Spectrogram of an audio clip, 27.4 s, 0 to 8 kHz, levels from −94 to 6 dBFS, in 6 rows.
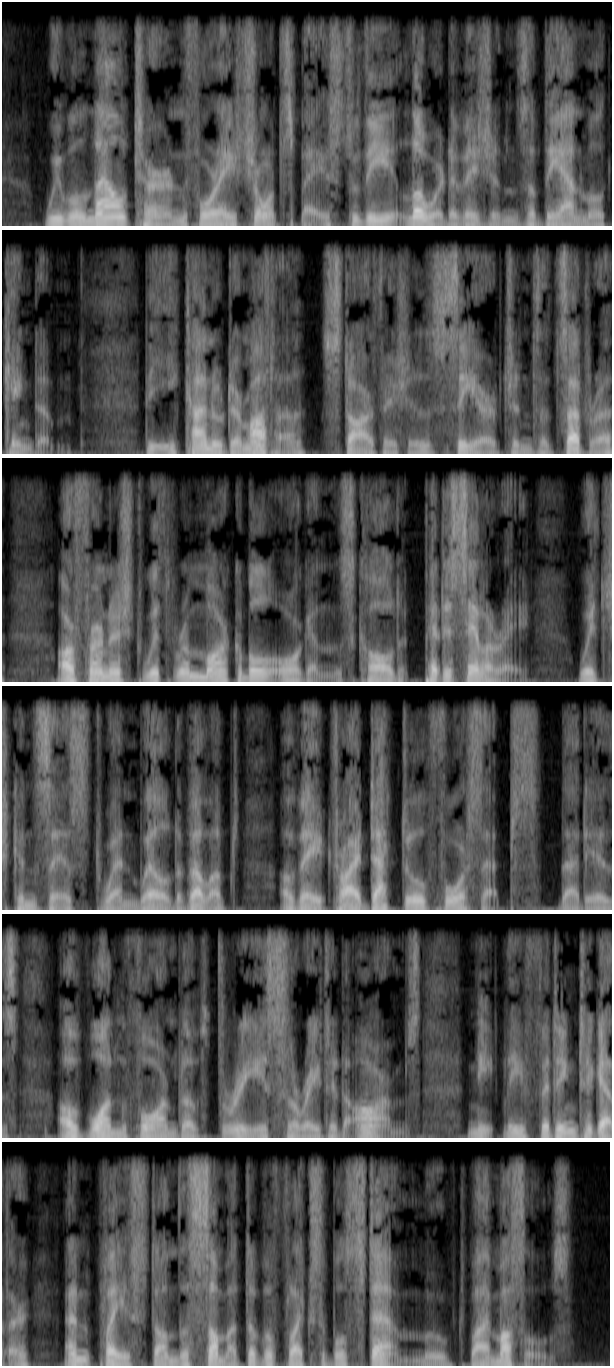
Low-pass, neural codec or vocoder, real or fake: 7.2 kHz; none; real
